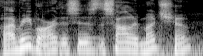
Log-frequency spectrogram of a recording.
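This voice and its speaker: A man's voice: fairly high pitch, fairly quick. A man hosting a community radio music show in a casual, laid-back, skeptical manner with comic banter.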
